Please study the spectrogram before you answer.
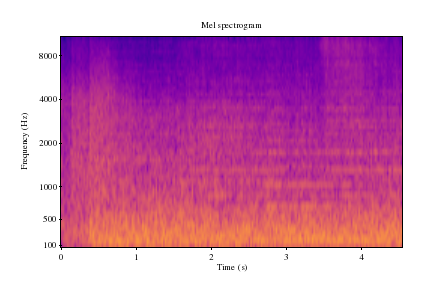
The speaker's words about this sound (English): As the pod slowly lowers itself towards the ground and fires up its thrusters, the two astronauts continue to watch it.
